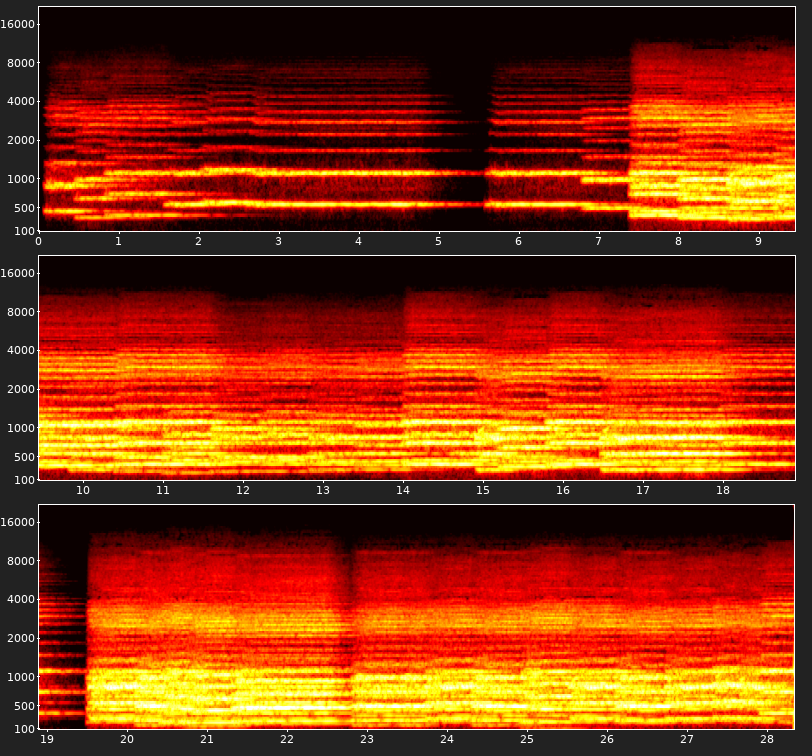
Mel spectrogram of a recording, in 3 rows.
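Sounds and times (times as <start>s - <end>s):
tenor singing: 6.8s - 28.3s.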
